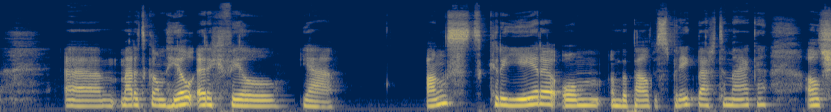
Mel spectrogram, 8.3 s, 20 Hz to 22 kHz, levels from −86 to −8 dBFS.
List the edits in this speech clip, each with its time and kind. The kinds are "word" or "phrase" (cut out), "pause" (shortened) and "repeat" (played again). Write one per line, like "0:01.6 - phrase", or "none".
0:02.9 - pause
0:06.5 - phrase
